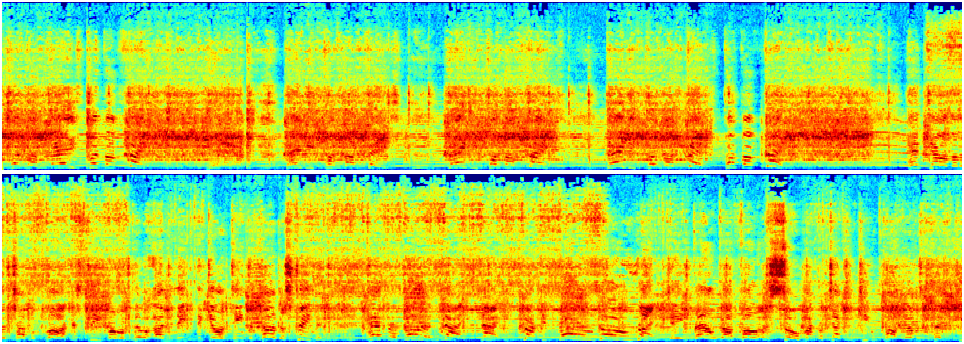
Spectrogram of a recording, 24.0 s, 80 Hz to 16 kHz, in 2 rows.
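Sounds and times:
man singing punk rock song: 0:00.0 - 0:01.9, 0:02.6 - 0:04.9, 0:05.6 - 0:07.0, 0:11.3 - 0:24.0.

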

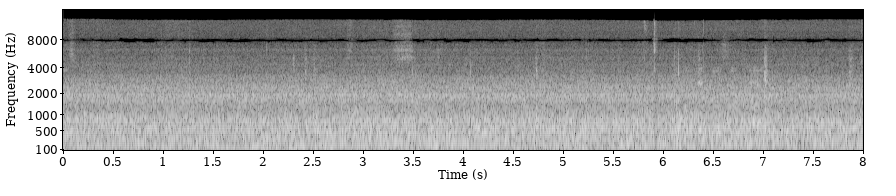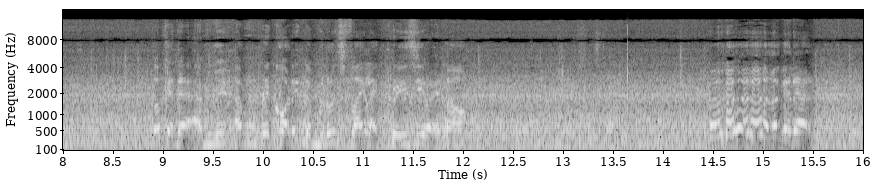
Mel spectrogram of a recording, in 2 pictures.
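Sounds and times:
road noise: 0:00.0 - 0:16.0
wind rush in moving car: 0:00.0 - 0:16.0.

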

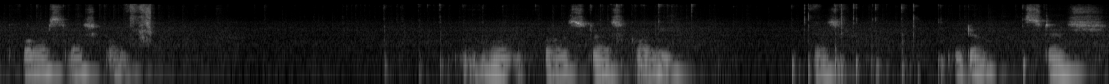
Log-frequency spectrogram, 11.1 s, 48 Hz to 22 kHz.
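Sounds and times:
computer keyboard keys clicking: 0:03.8 - 0:04.8, 0:07.9 - 0:09.5.

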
